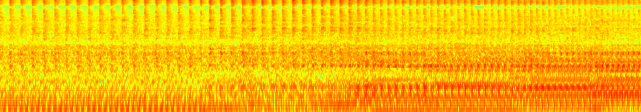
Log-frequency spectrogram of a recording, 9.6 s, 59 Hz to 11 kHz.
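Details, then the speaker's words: 1994 Dodge 250 12-valve Cummins with P-pump, first test run after reassembly: uneven diesel clatter, pulses about three a second rising with revs; injector lines bled of air, still rough, owner blames badly set valve lash and will reset valves. "so I bled every individual injector line to try and get the air out and it's running a little better but it's still I got the air out but it still sounds like the valve sets really bad"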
